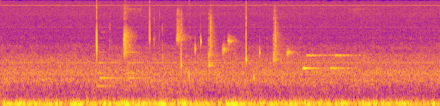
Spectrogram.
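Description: Short electronic menu blips sound one after another.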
